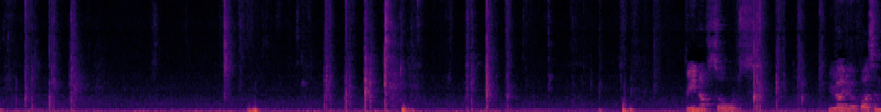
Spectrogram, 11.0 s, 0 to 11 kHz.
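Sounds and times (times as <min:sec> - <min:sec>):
cards being shuffled: 0:00.0 - 0:01.2, 0:02.8 - 0:08.4, 0:09.3 - 0:10.7
card edges flicking: 0:03.9 - 0:06.6.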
